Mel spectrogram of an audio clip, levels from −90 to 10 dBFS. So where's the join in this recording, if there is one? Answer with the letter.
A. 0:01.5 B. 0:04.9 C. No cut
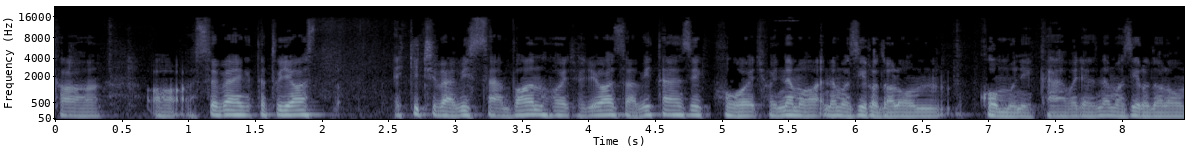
B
